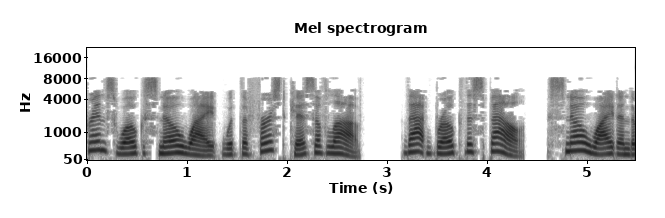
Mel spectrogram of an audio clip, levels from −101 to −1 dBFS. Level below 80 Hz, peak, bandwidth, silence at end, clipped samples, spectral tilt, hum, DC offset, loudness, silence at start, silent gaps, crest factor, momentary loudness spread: -60 dBFS; -4 dBFS; 8.8 kHz; 0 s; under 0.1%; -5.5 dB/octave; none; under 0.1%; -20 LUFS; 0 s; 2.80-3.14 s, 4.40-4.59 s; 16 dB; 6 LU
